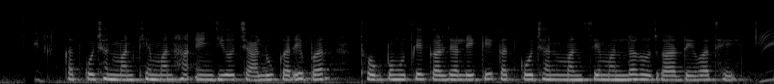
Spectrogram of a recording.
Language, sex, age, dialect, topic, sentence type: Chhattisgarhi, female, 25-30, Central, banking, statement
